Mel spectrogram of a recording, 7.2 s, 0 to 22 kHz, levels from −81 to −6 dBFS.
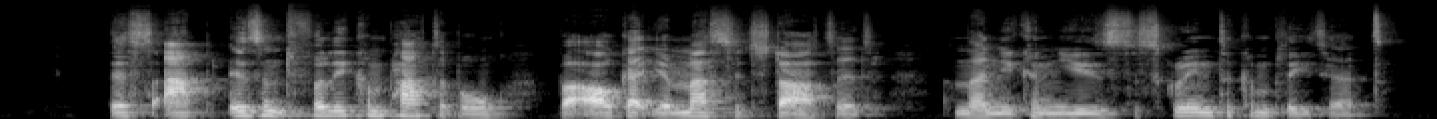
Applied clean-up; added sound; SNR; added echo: none; none; none; none.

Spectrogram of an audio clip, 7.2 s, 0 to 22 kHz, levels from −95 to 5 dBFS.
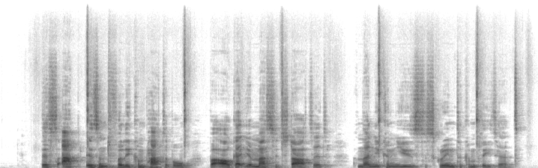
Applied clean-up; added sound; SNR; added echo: none; Rattle (instrument); 19 dB; none.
